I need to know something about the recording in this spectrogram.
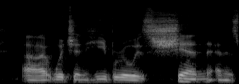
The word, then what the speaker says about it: shin: For example, the letter, which in Hebrew is shin and is pronounced in English with the sound sh, you know, pronounced together,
